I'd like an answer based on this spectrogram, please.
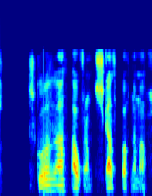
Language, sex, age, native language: Icelandic, male, 18-19, Icelandic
